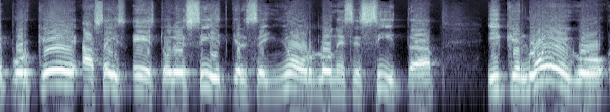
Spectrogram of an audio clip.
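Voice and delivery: loud, high-pitched declaiming of a Bible passage; forceful scripture reading. Acted. Preacher reading Marcos once to the congregation, loud proclamation.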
